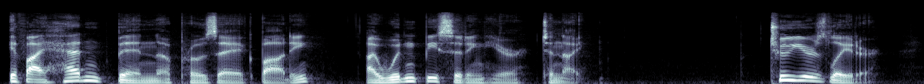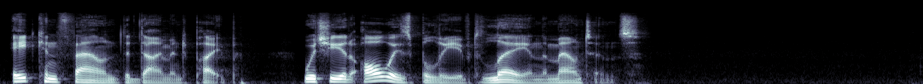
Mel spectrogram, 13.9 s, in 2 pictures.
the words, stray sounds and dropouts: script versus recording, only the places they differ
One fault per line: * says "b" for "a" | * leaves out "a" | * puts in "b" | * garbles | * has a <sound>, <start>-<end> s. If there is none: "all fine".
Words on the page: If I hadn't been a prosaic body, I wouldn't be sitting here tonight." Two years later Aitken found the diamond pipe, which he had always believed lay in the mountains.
all fine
